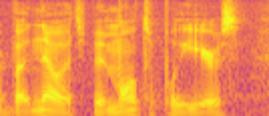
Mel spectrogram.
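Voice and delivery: usual speaking voice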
